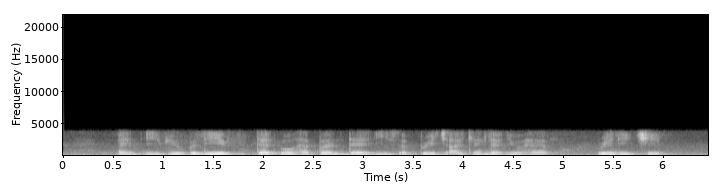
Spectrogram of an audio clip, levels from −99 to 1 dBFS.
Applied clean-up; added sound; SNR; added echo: none; none; none; none.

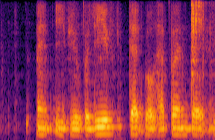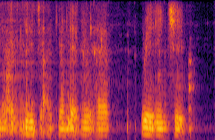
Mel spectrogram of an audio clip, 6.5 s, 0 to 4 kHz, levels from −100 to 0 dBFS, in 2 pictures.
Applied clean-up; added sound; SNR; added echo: neural mask model RNNoise.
